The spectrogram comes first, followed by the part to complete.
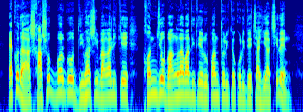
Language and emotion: Bengali, neutral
